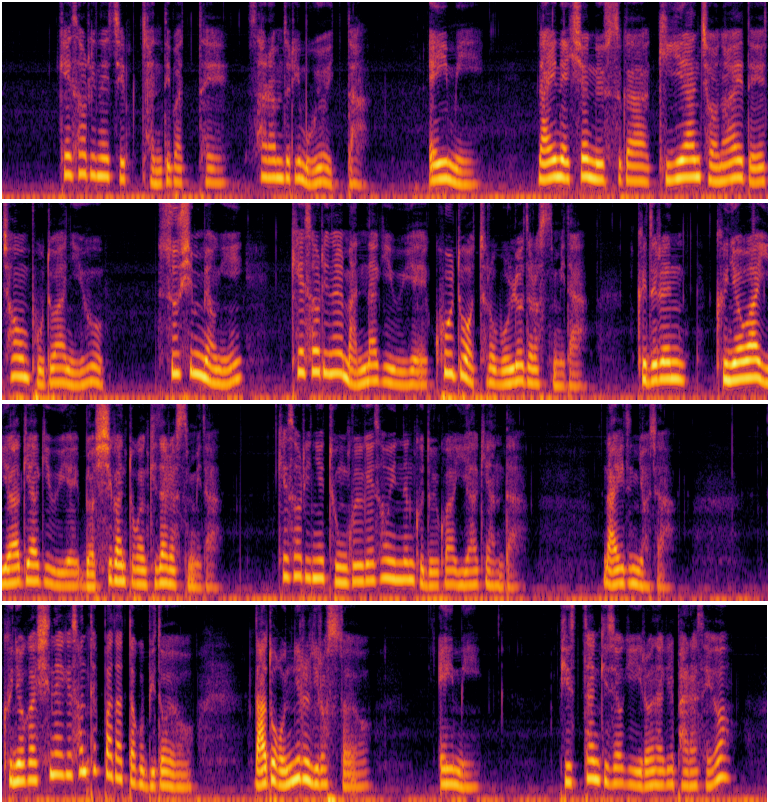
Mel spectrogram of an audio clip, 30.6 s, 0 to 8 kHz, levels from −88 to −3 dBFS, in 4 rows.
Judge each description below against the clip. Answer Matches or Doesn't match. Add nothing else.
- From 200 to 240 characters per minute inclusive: Doesn't match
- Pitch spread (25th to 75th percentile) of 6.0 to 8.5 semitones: Matches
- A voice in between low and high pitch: Matches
